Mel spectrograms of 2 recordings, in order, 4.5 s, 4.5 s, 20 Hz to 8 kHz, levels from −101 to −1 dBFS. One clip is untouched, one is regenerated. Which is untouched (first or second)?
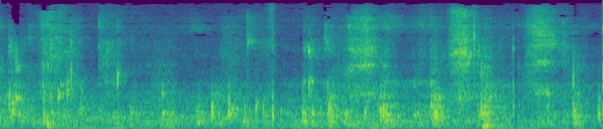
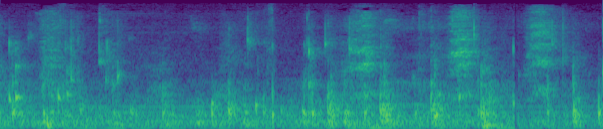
second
